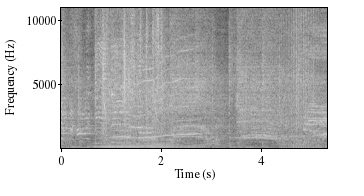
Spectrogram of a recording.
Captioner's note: sirens wailing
